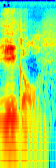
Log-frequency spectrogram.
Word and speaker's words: Egil: I mean, my name is Eagle Knutson, but it's spelled E-G-I-L. It's a Norwegian name.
